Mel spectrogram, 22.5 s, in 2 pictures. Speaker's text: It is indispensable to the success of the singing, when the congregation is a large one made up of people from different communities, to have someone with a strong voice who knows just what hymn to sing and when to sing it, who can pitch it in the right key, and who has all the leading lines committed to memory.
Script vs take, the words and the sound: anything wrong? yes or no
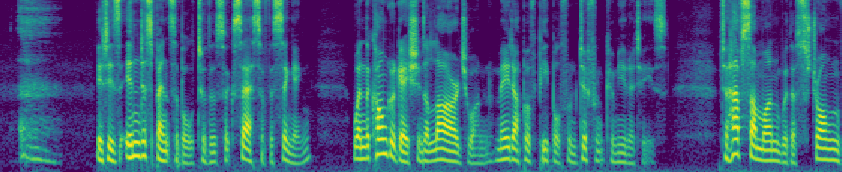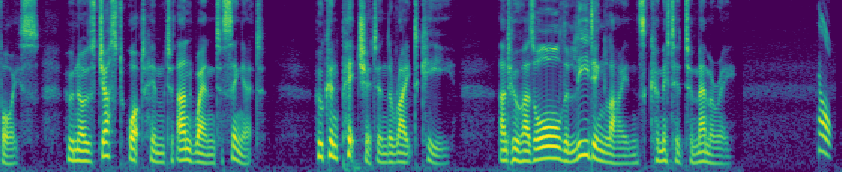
yes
